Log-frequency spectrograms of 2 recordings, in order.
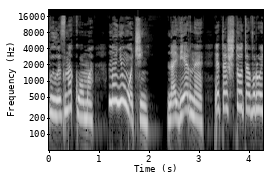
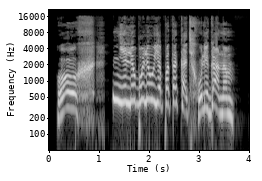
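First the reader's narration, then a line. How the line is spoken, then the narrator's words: Sighing. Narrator (Russian): вздохнула милая Мила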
